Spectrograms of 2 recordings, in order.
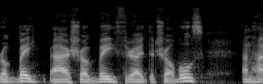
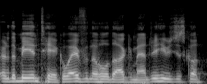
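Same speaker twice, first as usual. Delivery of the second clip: ordinary talk, nothing marked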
